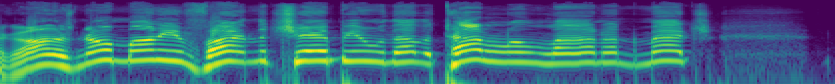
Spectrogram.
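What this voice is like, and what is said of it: Bad impression of JR. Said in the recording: “bad JR impression”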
